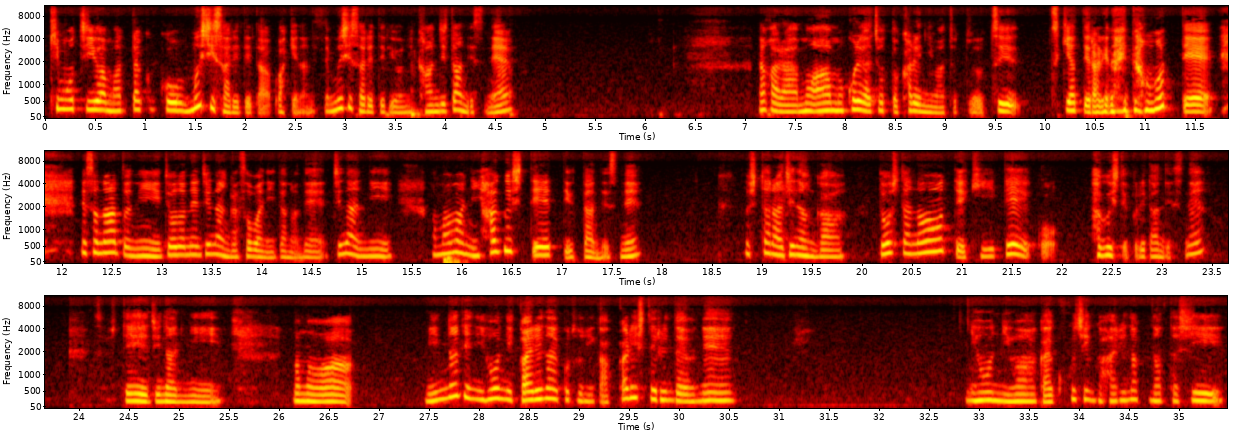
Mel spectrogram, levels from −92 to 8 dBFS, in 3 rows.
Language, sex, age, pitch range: Japanese, female, 20-39, 185-255 Hz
